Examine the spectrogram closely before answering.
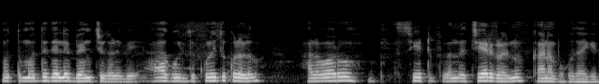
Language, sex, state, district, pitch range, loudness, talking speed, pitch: Kannada, male, Karnataka, Koppal, 145-165 Hz, -18 LUFS, 120 wpm, 155 Hz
